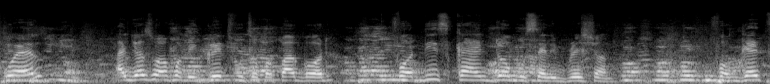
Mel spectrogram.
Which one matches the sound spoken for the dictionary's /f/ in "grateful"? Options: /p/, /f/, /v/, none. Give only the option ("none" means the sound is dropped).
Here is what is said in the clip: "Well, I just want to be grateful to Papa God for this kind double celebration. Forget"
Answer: /f/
